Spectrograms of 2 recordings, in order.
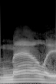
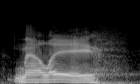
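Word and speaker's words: Mallet: I and and reliable the the Mali is an American Distortion of the pronunciation of the man that invented the concept of two engines under one boiler the front one being articulated Malay Mr Malay was French I think in the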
